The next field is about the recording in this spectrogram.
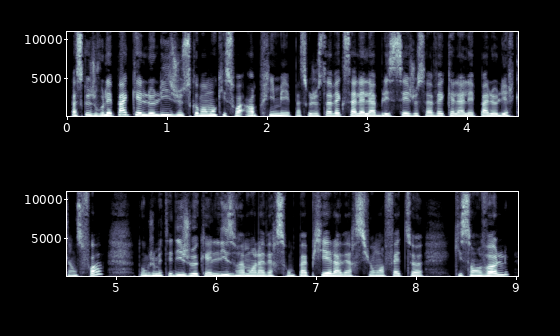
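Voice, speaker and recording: Une femme belge à l'belge, autrice invitée, qui parle de façon hésitante avec beaucoup de « euh » et de « en fait ». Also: female voice, medium pitch, fairly even intonation, very fast, darkish tone, dry recording, clean studio sound. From Belgium. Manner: hesitant, many fillers and restarts. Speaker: guest author. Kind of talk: casual interview conversation.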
